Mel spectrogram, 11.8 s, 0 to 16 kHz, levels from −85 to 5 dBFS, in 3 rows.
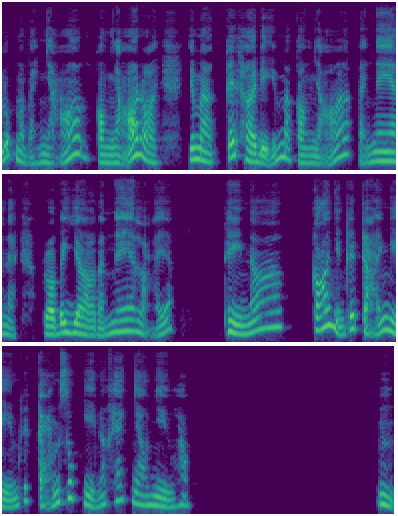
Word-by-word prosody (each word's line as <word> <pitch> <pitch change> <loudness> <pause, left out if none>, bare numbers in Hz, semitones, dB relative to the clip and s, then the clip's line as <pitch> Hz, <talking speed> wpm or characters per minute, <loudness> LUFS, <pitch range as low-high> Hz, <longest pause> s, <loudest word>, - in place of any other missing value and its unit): lúc - - -1
mà 215 - -2
bạn 160 +3 -8
nhỏ 325 - -1
còn 175 -2 0
nhỏ 170 - +4
rồi, 180 - +1 0.3
nhưng 245 +1 +4
mà 200 -6 +2
cái 300 +3 +4
thời 205 - +4
điểm 180 - +1
mà 270 - 0
còn 165 -2 -2
nhỏ 155 +6 -5
á, 330 +5 -1
bạn 180 - -5
nghe 205 0 +3
nè, 180 -4 -3 0.3
rồi 175 -2 +6
bây 215 +3 +5
giờ 190 -7 +3
bạn 160 +6 -4
nghe 245 +2 +1
lại 220 - -5
á, 270 - -4 0.5
thì 215 -6 +4
nó 300 - 0 0.3
có 305 +3 +5
những 355 -2 +3
cái 290 0 +3
trải 200 +6 0
nghiệm, 180 - +1
cái 295 - -6
cảm 235 +6 -1
xúc 350 +5 0
gì 200 -5 +1
nó 210 - -4
khác 300 +4 -4
nhau 220 -4 -2
nhiều 180 -6 0
hông? 200 -1 -6 1.9
Ừm, 210 -7 0
210 Hz, 220 wpm, -24 LUFS, 175-265 Hz, 1.9 s, rồi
